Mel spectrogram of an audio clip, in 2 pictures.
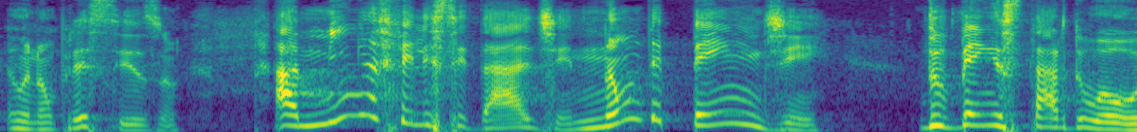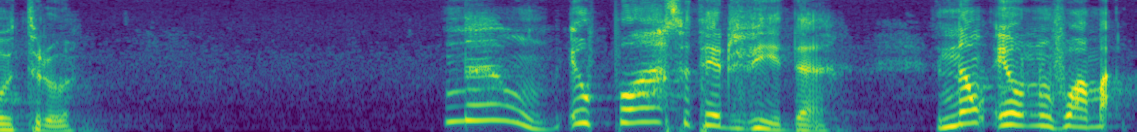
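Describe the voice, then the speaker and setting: Brazilian woman church speaker, lively swooping delivery, sermon teaching, long hall echo. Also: medium pitch. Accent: Brazilian Portuguese. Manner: expressive, asks the audience "right?". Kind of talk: sermon-style teaching talk.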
